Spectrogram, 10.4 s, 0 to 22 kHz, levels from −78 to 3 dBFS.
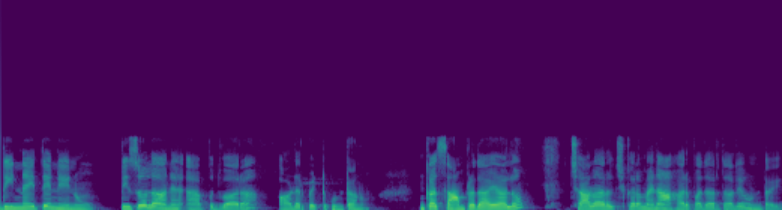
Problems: background sounds at intervals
